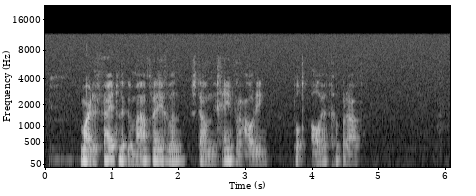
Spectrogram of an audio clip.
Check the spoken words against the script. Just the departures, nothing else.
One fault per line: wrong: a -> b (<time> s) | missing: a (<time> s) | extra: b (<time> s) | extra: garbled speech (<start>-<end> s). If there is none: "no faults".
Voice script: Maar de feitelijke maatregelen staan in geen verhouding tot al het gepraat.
no faults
